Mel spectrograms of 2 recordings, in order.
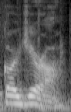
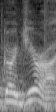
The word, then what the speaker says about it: Gojira: film were originally called Gojira which is the Japanese pronunciation of the name but there is actually an interesting story behind this name the word Gojira is an amalgamation of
